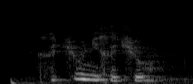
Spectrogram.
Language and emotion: Russian, sad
